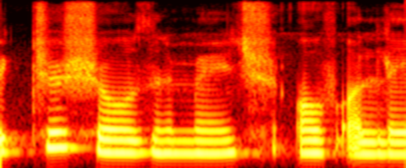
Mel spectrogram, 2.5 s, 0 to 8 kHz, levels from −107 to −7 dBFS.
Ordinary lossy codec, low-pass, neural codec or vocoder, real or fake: none; none; none; real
